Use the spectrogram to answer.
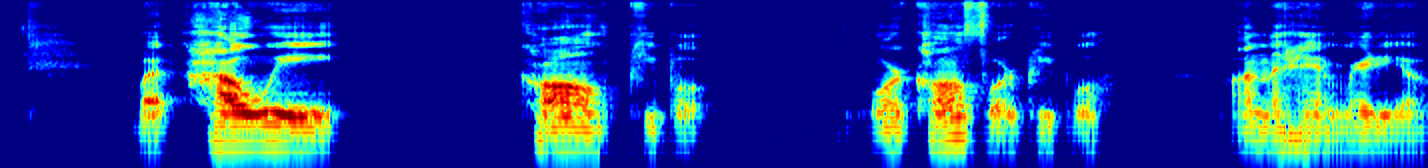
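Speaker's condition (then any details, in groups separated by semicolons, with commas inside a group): Cerebral palsy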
